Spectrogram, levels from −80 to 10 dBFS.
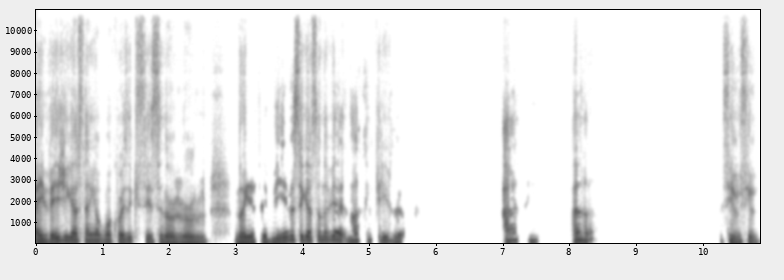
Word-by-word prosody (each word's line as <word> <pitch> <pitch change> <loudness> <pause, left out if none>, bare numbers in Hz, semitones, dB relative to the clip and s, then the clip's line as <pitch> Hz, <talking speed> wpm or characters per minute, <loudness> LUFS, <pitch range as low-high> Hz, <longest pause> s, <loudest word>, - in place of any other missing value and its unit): Ao 135 - +7
invés 145 +4 +5
de 180 +1 +1
gastar 170 -2 +2
em 155 - +1
alguma 155 -1 0
coisa 150 +2 0
que 175 - -14
você 140 -3 -3
você 130 +3 -4
não 130 -1 +3
não 125 -1 -1 0.4
não 125 0 +2
ia 125 0 +5
receber, 135 +4 +2
você 200 0 +2
gastou 190 0 +1
na 185 0 0
via 185 -3 +2
nossa, 165 +2 -1
incrível. 160 -8 -3 1.5
Ah, 170 +3 0
sim. 160 0 -8 0.5
Aham. 180 +6 +1 1.9
Sim, 125 -3 -1
sim. 120 -2 -5
155 Hz, 145 wpm, -23 LUFS, 130-175 Hz, 1.9 s, Ao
